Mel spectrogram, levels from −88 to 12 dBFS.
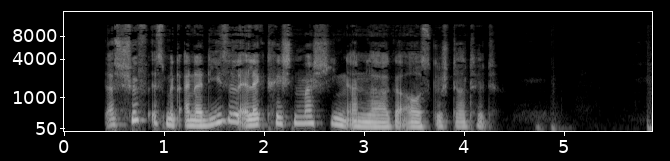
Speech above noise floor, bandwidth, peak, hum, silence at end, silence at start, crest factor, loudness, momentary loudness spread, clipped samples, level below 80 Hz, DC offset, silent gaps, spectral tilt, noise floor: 55 dB; 11.5 kHz; -6 dBFS; none; 0 s; 0.4 s; 20 dB; -25 LUFS; 9 LU; under 0.1%; -46 dBFS; under 0.1%; none; -6 dB/octave; -79 dBFS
